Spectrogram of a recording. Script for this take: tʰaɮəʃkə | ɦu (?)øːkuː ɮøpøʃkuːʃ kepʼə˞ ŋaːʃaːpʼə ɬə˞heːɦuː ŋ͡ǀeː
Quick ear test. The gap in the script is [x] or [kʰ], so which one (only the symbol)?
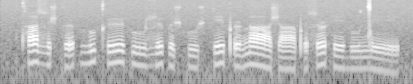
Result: kʰ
